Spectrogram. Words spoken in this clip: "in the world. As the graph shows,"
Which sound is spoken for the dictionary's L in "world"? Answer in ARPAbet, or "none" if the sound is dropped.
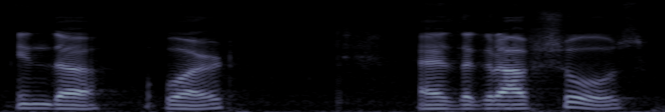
none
